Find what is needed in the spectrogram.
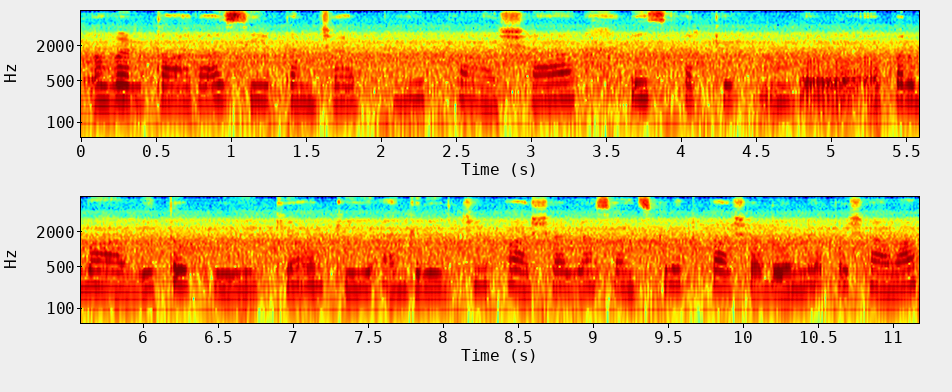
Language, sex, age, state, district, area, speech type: Punjabi, female, 30-45, Punjab, Mansa, urban, spontaneous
